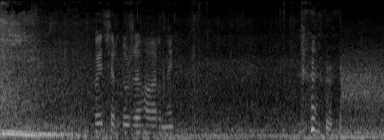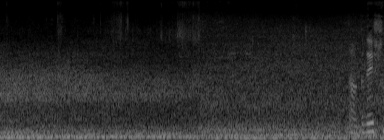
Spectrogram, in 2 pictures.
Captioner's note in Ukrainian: сміх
